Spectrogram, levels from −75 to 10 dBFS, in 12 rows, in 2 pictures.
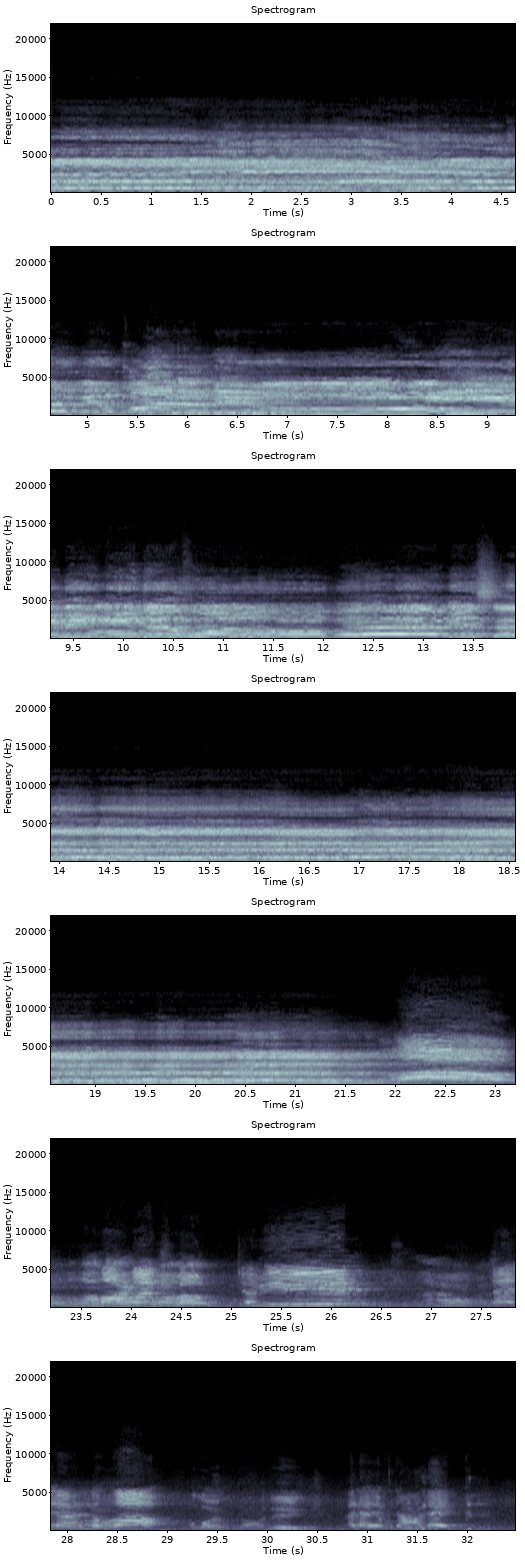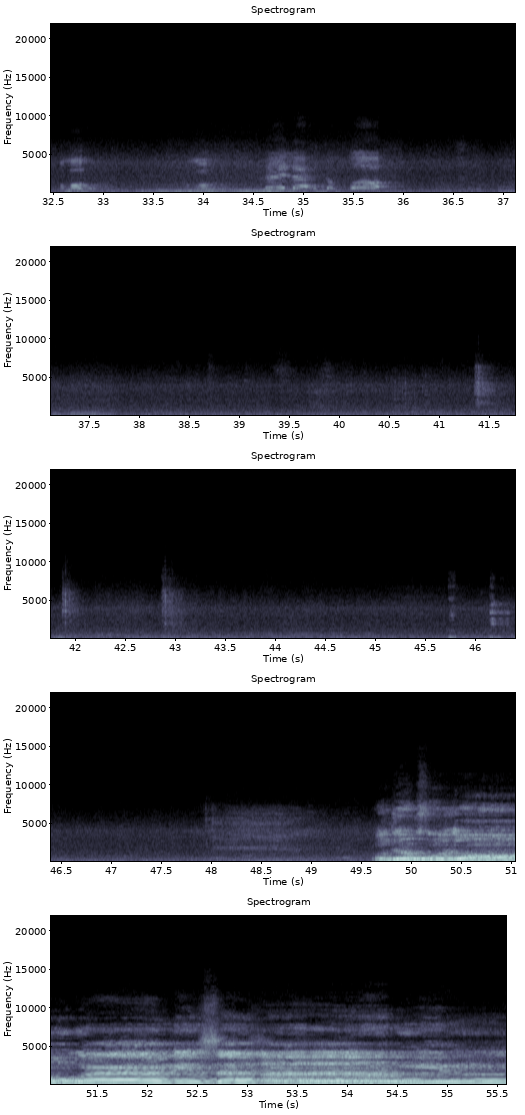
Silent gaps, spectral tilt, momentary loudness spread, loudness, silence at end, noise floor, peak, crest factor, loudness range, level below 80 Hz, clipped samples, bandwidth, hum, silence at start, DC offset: none; -1.5 dB/octave; 19 LU; -11 LUFS; 0 s; -47 dBFS; 0 dBFS; 14 dB; 14 LU; -64 dBFS; under 0.1%; 12 kHz; none; 0 s; under 0.1%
